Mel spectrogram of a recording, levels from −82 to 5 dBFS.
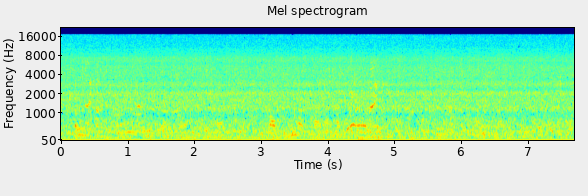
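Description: From the start to the end, the whole recording has a coarse, grainy distortion that rises and falls with the sound itself. Quiet sounds turn gritty, and the quietest stretches break up into sputtering or drop out altogether. The likely cause is low bit depth without dither: the samples were truncated to very few levels, which fits a 4-bit signal. Without dither, the error is tied to the signal and sits only around ten decibels below it. A waveform view shows a staircase of flat steps, and a spectrogram shows a dense haze of harmonics over every sound, vanishing in the quietest parts.

At 0.21 s, 3.11 s and 7.12 s there are brief, sharp blips. These come from damaged data in a compressed stream. At each point, corrupted frames made the decoder misread them, lose sync and skip ahead to the next frame header. Each blip is a short glitch. A spectrogram shows thin vertical broadband streaks at those times, and the waveform shows an abrupt discontinuity.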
